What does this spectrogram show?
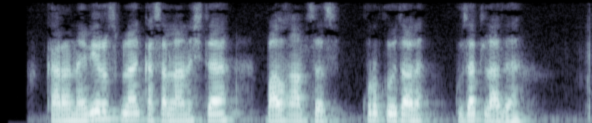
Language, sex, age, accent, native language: Uzbek, male, 18-24, Toshkent viloyati, Uzbek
